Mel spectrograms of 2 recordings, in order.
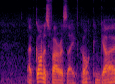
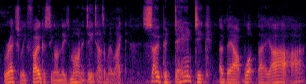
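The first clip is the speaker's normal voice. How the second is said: ordinary delivery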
